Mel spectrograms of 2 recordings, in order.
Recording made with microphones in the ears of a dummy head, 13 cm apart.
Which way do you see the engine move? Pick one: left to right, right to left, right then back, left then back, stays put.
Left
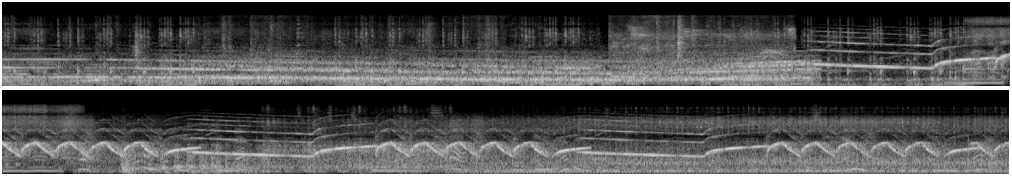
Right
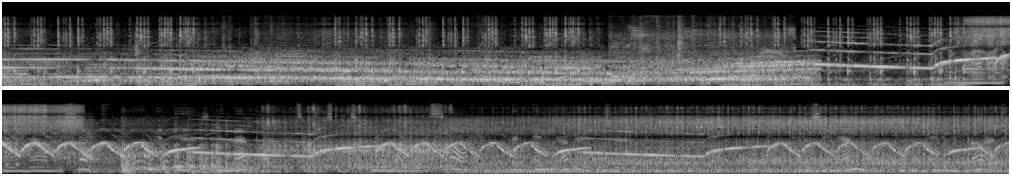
stays put.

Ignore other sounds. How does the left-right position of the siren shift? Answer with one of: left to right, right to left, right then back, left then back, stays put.
right to left.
